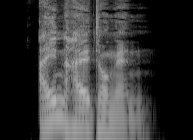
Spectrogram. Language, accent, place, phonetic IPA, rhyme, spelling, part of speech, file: German, Germany, Berlin, [ˈaɪ̯nˌhaltʊŋən], -aɪ̯nhaltʊŋən, Einhaltungen, noun, De-Einhaltungen.ogg
- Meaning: plural of Einhaltung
